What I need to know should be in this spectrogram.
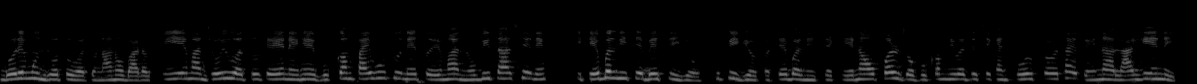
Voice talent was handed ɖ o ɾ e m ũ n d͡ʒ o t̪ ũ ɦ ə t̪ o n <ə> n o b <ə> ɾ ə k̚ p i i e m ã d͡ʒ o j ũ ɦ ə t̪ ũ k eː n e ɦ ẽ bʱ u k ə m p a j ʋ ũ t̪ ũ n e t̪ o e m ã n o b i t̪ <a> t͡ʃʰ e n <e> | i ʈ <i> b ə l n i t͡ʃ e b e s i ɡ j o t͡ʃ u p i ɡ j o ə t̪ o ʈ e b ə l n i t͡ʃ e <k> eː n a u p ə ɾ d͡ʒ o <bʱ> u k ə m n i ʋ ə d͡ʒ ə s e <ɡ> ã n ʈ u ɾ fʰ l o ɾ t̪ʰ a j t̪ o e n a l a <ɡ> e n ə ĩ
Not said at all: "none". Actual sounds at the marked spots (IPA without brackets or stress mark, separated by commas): a, a, a, e, e, k, bʱ, k, ɡ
